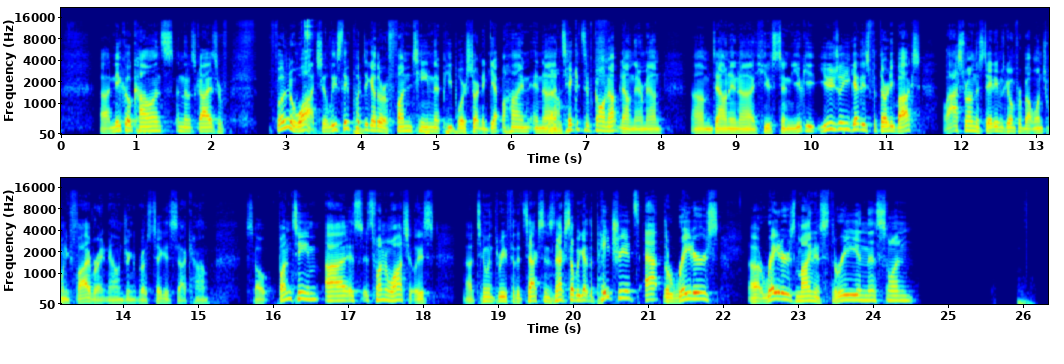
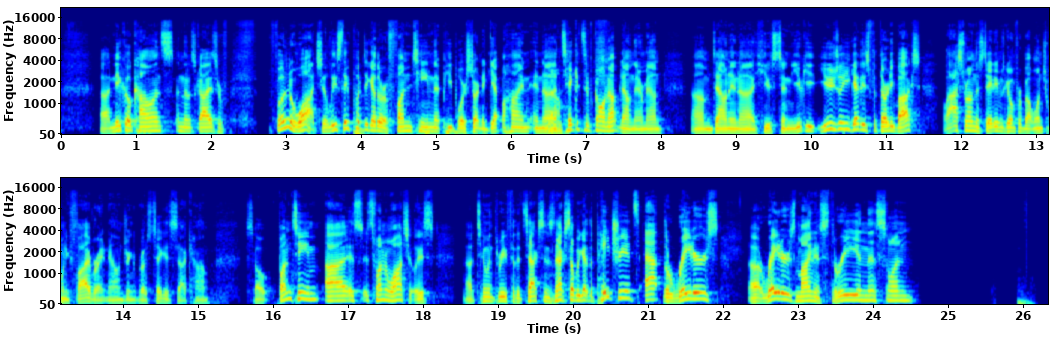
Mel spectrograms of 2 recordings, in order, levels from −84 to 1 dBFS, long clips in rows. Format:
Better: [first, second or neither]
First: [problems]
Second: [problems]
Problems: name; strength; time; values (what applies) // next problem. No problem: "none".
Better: second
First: jangling keys; noticeable; at 3 s; peak 6 dB below the speech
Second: none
